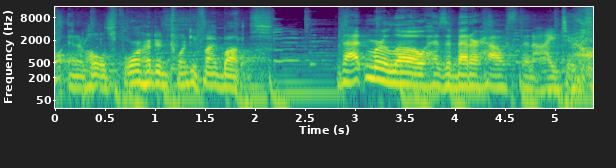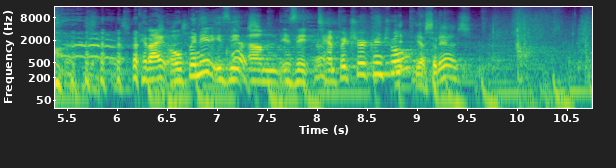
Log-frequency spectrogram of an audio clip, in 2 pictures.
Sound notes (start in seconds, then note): 5.2 laughing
